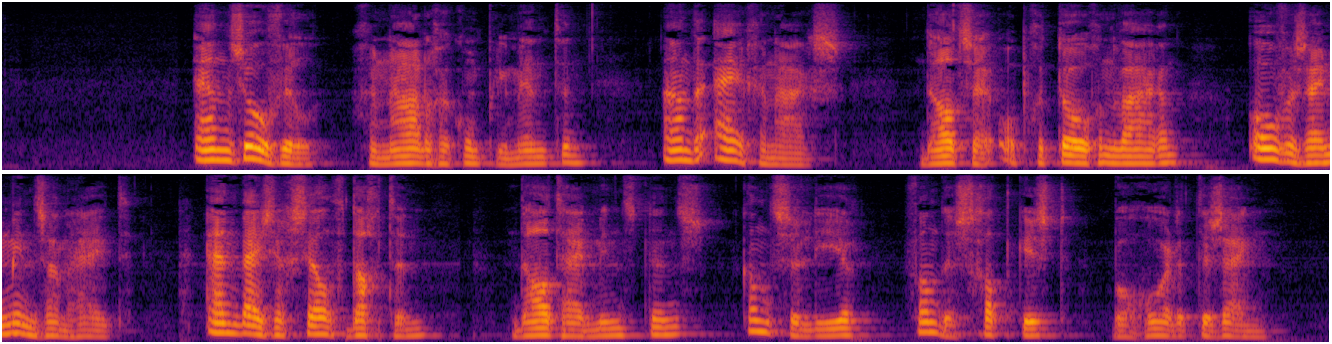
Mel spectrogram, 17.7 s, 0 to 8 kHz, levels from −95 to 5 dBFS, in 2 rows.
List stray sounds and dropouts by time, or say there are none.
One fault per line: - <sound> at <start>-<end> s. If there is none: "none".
none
